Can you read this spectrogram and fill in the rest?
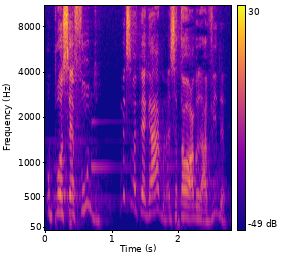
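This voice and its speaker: An outraged, scornful woman with a high, raised voice and sharp, exaggerated indignation, as a male preacher puts her on mid-sermon. Faint instrumental music plays behind her. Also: very animated, rapid-fire. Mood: scolding. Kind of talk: acted quote within a sermon.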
